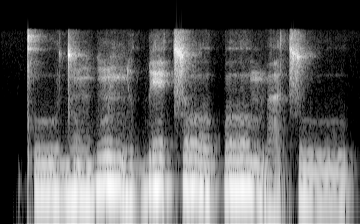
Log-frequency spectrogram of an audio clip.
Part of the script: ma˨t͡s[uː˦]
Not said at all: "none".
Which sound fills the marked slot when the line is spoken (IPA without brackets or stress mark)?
uː˦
